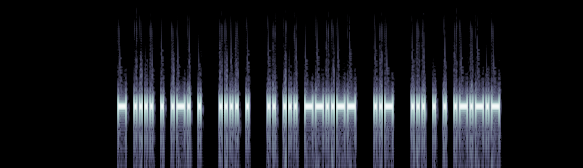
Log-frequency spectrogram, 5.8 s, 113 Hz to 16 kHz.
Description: Morse code, heard as a keyed tone, about 46 wpm, 700 Hz. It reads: THERE HE IS, U SEE.
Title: Sentences from Top 100 Words and Abbreviations 45wpm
